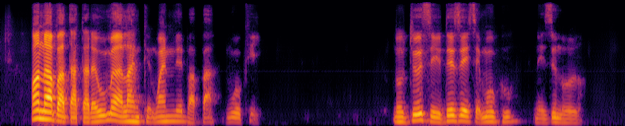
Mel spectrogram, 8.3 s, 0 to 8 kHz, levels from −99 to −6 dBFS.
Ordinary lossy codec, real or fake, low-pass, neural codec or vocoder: none; fake; 7.2 kHz; codec, 16 kHz, 1 kbps, X-Codec, HuBERT features, trained on LibriSpeech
